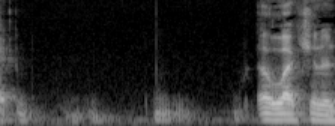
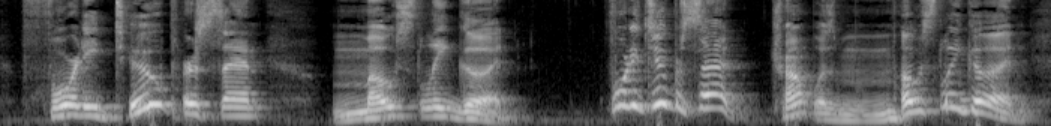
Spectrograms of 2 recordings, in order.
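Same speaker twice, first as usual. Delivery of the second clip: gleeful emphasis; 9 semitones higher, 6 dB louder than usual. Real, not acted. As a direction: savor each number like a win. Gleeful poll result emphasis.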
